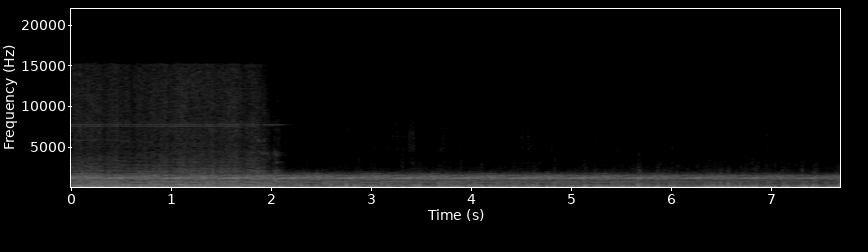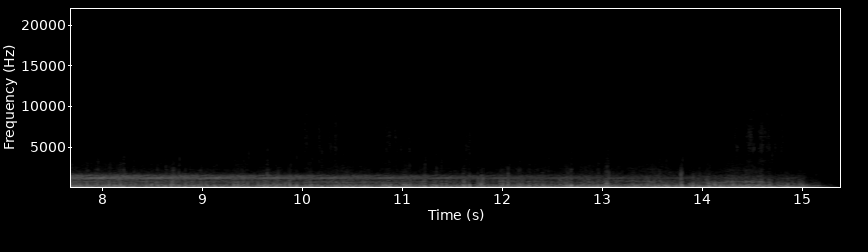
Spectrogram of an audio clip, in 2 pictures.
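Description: Model airplane in flight, heard from its onboard camera: a steady motor whine with wind rushing over the microphone.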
